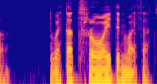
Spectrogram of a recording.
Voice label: "troed", Welsh

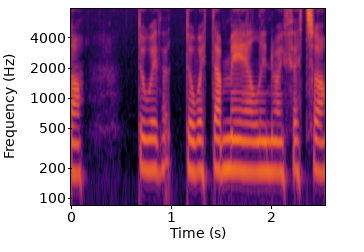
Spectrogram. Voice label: "meel", Welsh

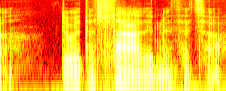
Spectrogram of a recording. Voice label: "lladd", welsh

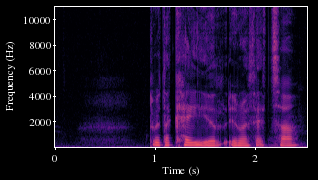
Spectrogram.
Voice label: "ceir", Welsh

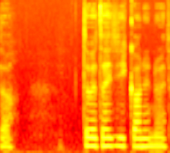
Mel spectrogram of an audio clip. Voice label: "digon", Welsh

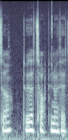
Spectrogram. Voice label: "top", Welsh

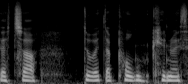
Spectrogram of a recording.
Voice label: "pwnc", Welsh

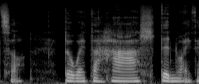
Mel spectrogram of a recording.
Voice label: "hallt", Welsh

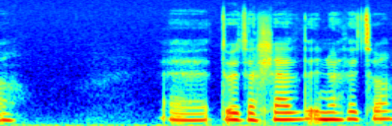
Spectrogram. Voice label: "lleddf", Welsh

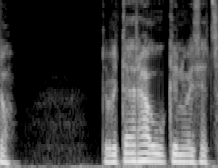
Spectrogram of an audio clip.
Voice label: "rhawg", Welsh

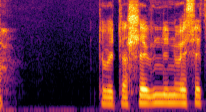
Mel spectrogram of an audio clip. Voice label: "llyfn", Welsh

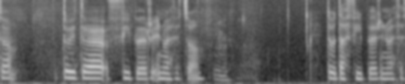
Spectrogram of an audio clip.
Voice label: "ffibr", Welsh

